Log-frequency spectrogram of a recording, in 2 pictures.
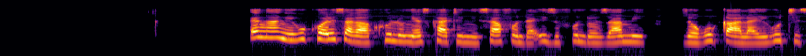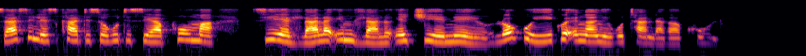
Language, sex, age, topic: North Ndebele, female, 36-49, education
